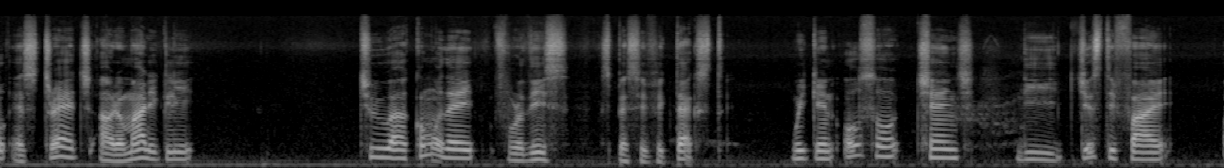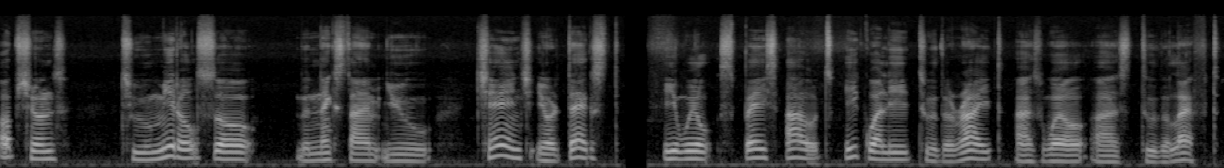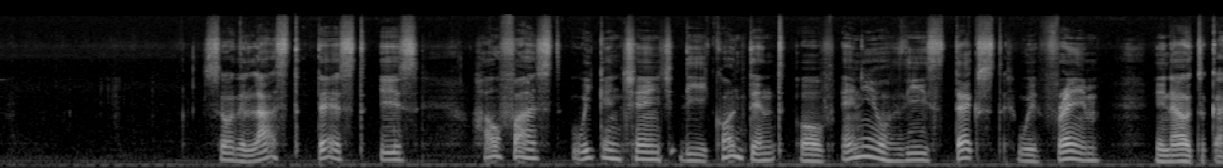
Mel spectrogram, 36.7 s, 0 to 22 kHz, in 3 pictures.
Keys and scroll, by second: 0.6-1.4 typing, 3.8-4.7 typing, 11.0 Escape, 21.4 Escape, 25.0-25.9 typing, 27.5 Down, 28.0 Left, 28.5 BackSpace, 29.7-30.4 typing.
